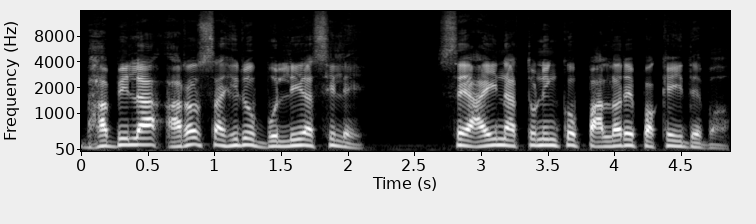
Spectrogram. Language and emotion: Odia, neutral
